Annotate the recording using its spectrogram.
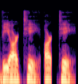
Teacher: the syllabic r in the Serbo-Croatian word vrt, rt, garden. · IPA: [ʋr̩̂t]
